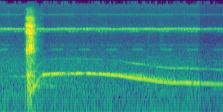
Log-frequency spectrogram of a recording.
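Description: Wolves howl as played ambience during a tabletop role-playing game, one long howl rising then sliding slowly downward over a faint steady background, preceded by a brief burst of noise.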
